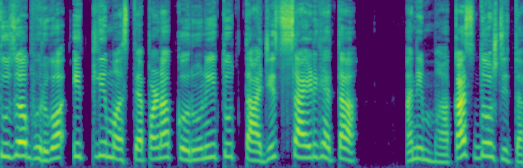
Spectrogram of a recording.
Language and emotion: Goan Konkani, disgusted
